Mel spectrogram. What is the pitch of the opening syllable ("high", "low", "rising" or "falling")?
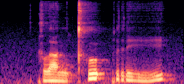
low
